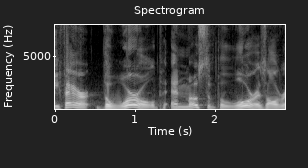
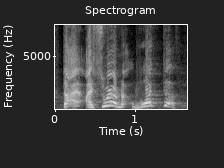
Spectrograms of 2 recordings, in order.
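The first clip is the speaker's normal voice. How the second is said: flustered confusion; 7 dB louder than usual. Real, not acted. Game glitch, flustered denial.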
